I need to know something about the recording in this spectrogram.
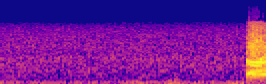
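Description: Steady low rumble of background noise, with a man saying a short word near the end.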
